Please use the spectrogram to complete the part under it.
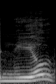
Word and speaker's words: Niall: The Celtic race deals with Niall, N-I-U-L, or Neil, pronounced today, youngest son of Phineas, Pharsus, king of Scythia.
